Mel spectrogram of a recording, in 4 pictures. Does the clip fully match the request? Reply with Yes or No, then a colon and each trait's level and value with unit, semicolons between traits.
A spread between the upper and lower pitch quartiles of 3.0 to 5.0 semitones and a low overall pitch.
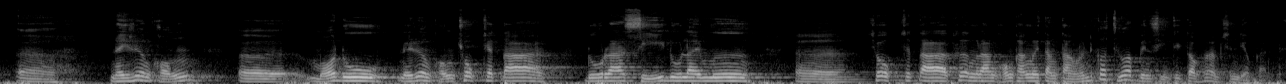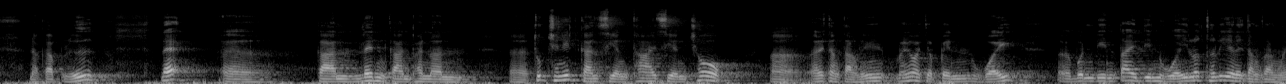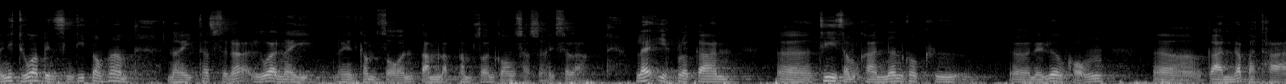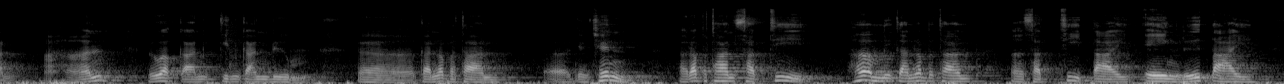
No: wide, 5.4 semitones; low, 130 Hz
